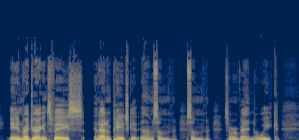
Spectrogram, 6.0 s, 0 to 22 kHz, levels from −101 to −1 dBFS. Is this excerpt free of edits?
no; 4 cuts; at 1.9 s, 2.6 s, 3.7 s, 5.1 s

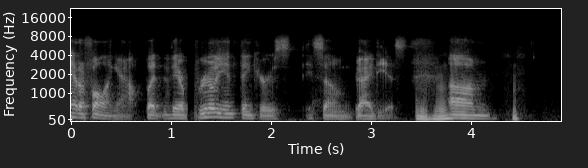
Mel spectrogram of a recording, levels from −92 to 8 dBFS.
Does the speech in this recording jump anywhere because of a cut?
yes; 3 cuts; at 1.2 s, 2.4 s, 2.8 s

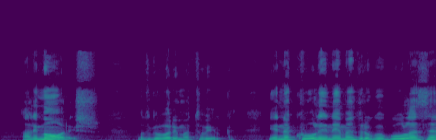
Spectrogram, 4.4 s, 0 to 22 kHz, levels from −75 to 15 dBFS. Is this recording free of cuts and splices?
yes; 0 cuts

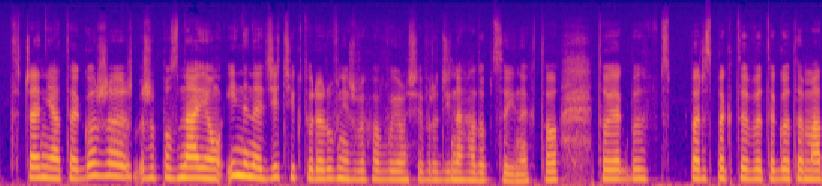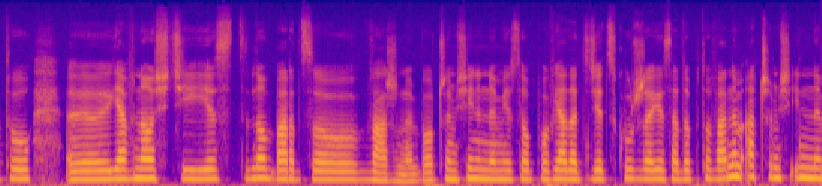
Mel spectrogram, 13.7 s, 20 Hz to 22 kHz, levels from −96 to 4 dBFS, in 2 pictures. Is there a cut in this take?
yes; 2 cuts; at 1.1 s, 9.1 s

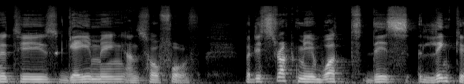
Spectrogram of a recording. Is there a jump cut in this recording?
no; 0 cuts

